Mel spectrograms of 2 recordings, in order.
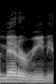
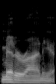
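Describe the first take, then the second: First: The vowel before the last syllable sounds like 'ee'. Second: The vowel before the last syllable sounds like 'ah'. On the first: The speaker calls it wrong. "I said Matarini" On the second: The speaker calls it right. "It's Matarani"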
